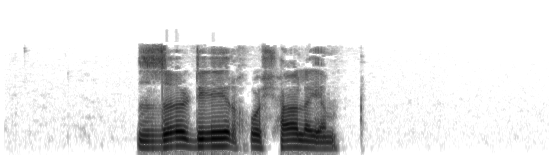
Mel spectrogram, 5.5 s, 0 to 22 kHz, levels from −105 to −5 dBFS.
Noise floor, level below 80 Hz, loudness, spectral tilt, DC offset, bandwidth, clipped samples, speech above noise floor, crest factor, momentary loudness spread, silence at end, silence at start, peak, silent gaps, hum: under -90 dBFS; -62 dBFS; -13 LUFS; -5.5 dB/octave; under 0.1%; 7.8 kHz; under 0.1%; over 77 dB; 16 dB; 13 LU; 2.15 s; 1.4 s; 0 dBFS; none; none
